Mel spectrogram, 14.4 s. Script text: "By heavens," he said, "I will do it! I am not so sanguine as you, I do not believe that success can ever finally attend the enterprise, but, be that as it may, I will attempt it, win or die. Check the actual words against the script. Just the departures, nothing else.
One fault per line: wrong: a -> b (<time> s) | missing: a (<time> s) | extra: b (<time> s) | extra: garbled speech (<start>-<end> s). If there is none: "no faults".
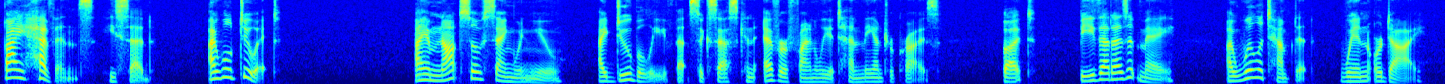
missing: as (5.3 s)
missing: not (6.3 s)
